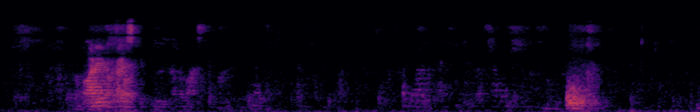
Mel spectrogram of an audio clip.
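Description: A man speaks briefly and quietly in an echoing hall.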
